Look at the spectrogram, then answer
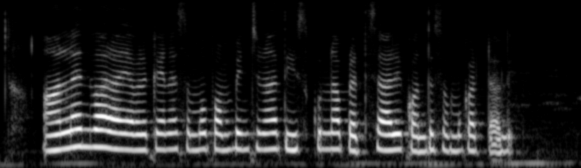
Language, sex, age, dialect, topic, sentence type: Telugu, female, 60-100, Utterandhra, banking, statement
